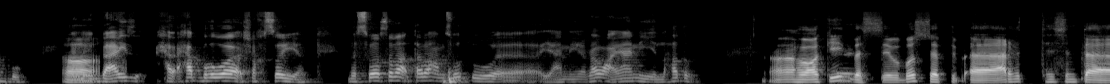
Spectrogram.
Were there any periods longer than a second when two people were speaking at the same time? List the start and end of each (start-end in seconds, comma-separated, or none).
none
